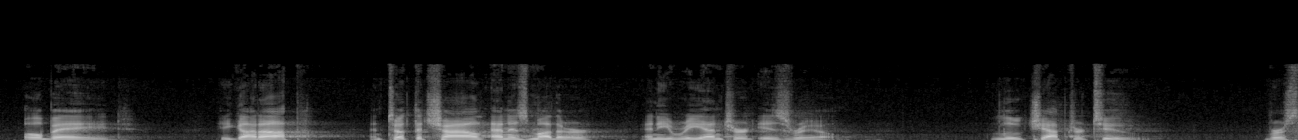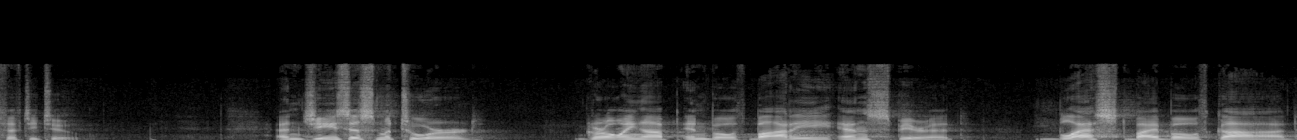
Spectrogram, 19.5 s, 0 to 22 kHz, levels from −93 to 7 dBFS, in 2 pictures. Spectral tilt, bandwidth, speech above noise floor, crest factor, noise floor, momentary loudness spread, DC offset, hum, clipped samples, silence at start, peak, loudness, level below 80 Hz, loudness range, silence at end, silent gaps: -5 dB/octave; 12 kHz; 47 dB; 20 dB; -70 dBFS; 16 LU; under 0.1%; none; under 0.1%; 0.2 s; -4 dBFS; -24 LUFS; -68 dBFS; 9 LU; 0 s; none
